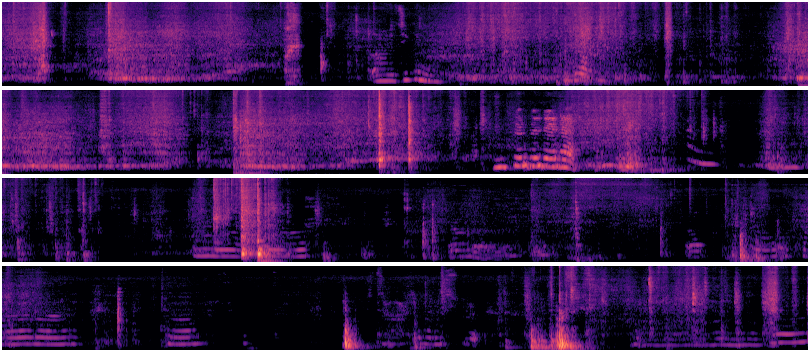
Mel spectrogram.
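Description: Voices talking at intervals, with a handful of short knocks and clatters in between, the loudest a little past halfway.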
